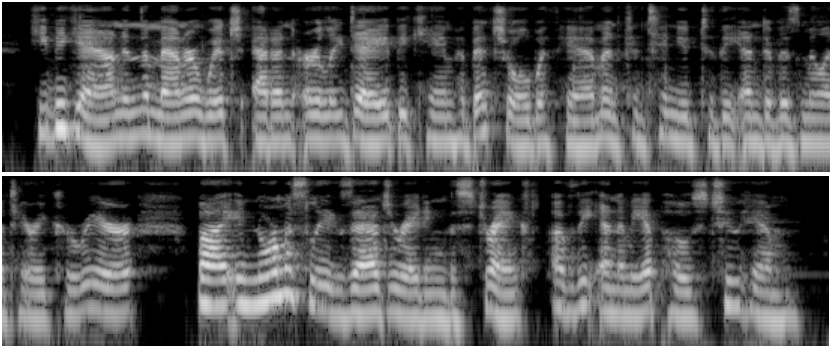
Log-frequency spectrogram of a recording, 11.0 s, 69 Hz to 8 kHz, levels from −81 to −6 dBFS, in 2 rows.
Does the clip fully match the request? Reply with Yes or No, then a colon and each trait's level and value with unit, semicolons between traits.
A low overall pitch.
No: medium, 165 Hz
